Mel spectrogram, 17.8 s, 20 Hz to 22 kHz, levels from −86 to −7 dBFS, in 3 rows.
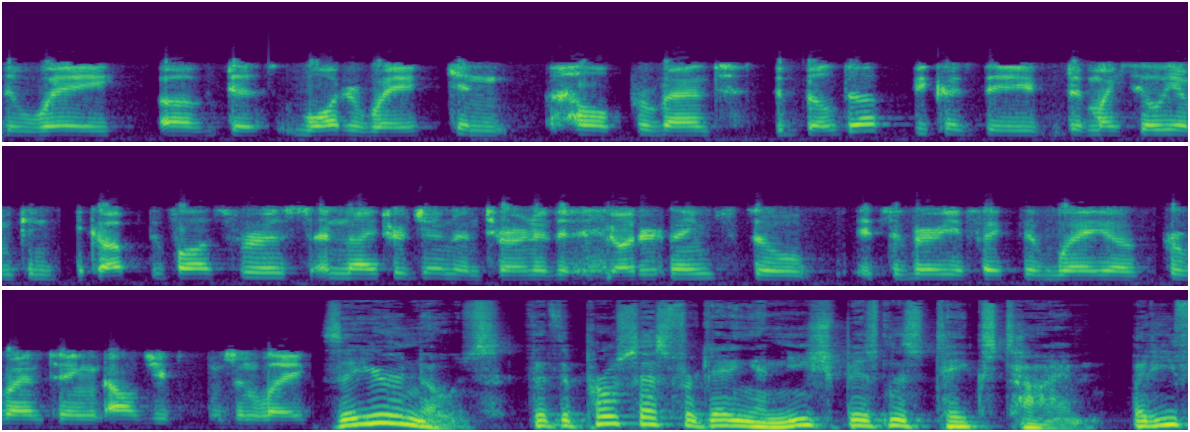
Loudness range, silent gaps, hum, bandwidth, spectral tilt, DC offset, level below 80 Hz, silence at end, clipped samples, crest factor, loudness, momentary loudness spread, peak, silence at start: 6 LU; none; none; 17 kHz; -4.5 dB/octave; under 0.1%; -60 dBFS; 0 s; under 0.1%; 18 dB; -23 LUFS; 9 LU; -6 dBFS; 0 s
